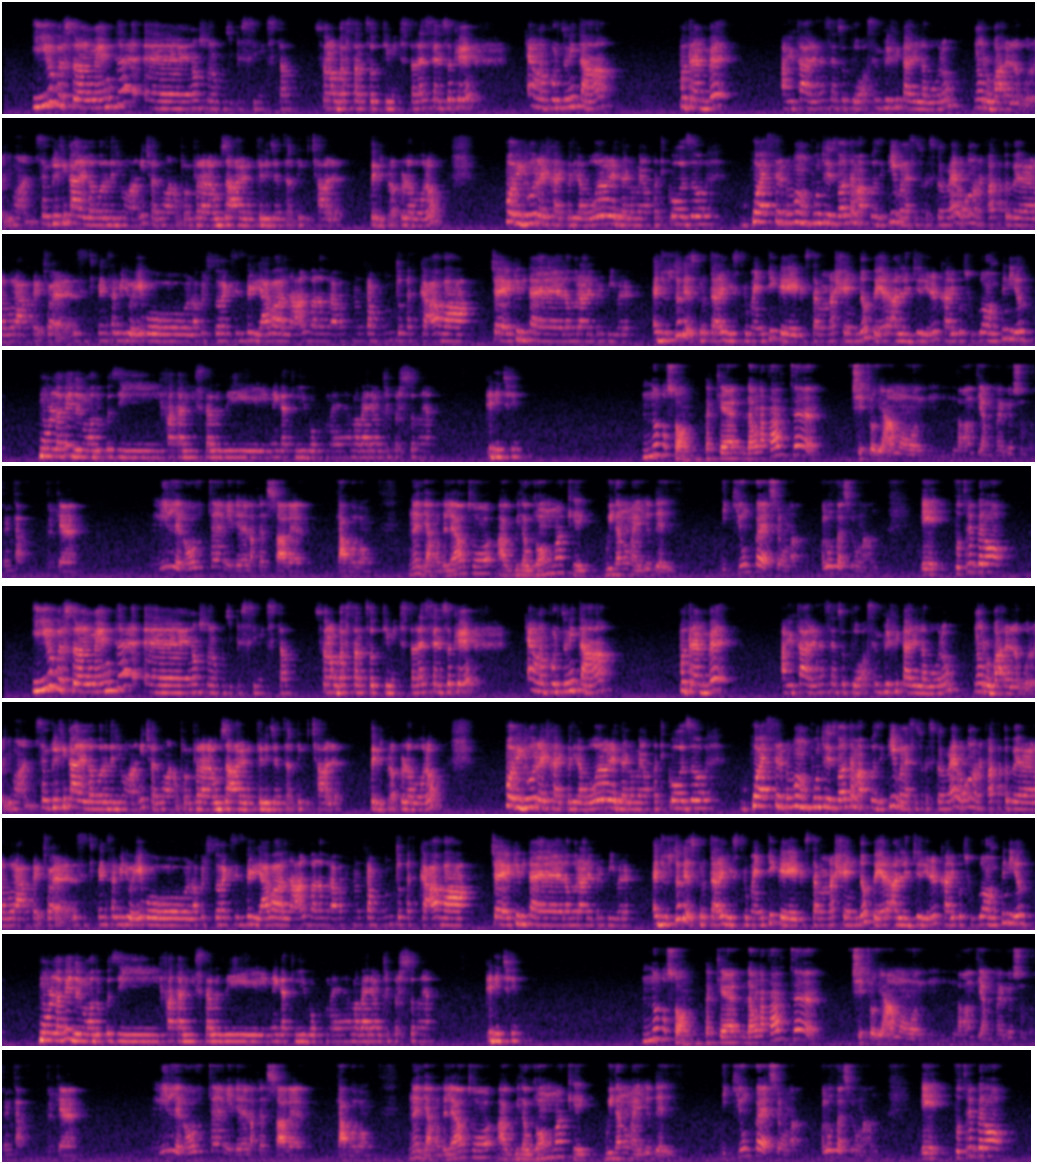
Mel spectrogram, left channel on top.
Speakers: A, on the right; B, in the centre.
A: Io personalmente eh, non sono così pessimista, sono abbastanza ottimista, nel senso che è un'opportunità, potrebbe aiutare, nel senso può semplificare il lavoro, non rubare il lavoro agli umani, semplificare il lavoro degli umani, cioè l'umano può imparare a usare l'intelligenza artificiale per il proprio lavoro, può ridurre il carico di lavoro, renderlo meno faticoso può essere proprio un punto di svolta, ma positivo, nel senso che secondo me l'uomo non è fatto per lavorare, cioè se si pensa al Medioevo, la persona che si svegliava all'alba, lavorava fino al tramonto, faticava, cioè che vita è lavorare per vivere? È giusto che sfruttare gli strumenti che, che stanno nascendo per alleggerire il carico sull'uomo, quindi io non la vedo in modo così fatalista, così negativo come magari altre persone. Che dici?
B: Non lo so, perché da una parte ci troviamo davanti a una grossa opportunità, perché mille volte mi viene da pensare, cavolo, noi abbiamo delle auto a guida autonoma che guidano meglio del- di chiunque essere umano, qualunque essere umano. e potrebbero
